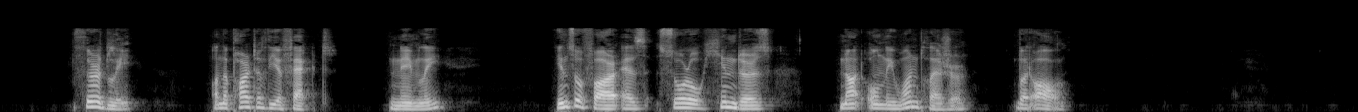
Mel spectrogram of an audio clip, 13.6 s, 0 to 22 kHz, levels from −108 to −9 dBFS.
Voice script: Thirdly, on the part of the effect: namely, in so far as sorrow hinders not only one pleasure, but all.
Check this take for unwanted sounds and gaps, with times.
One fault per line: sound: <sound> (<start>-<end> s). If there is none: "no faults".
no faults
